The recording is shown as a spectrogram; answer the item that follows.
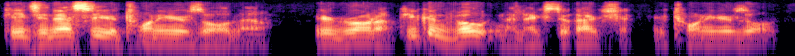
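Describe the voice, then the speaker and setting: Racing through problems with his class, a middle-aged high school physics teacher speaks in a fairly low, creaky, darkish voice with a breathy edge. His lecture is informal and encouraging, with phrases repeated for emphasis, captured in lo-fi audio with no echo.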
